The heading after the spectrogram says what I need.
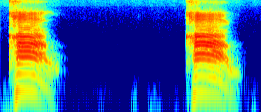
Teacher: Just shape your mouth for the W sound. Don't add an extra sound like w. Let the sound fade naturally.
